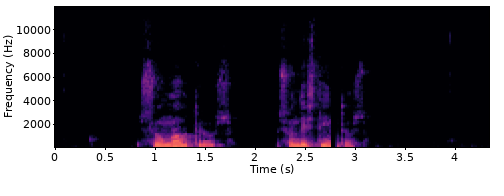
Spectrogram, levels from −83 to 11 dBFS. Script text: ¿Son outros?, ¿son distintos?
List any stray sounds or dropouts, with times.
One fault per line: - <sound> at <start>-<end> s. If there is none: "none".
- dropout at 2.7-2.8 s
